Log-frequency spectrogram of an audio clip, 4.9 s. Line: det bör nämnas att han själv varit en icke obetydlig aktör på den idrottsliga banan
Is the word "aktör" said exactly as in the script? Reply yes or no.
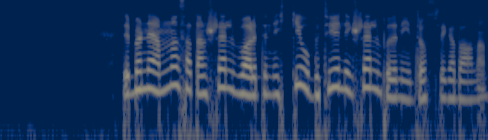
no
